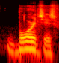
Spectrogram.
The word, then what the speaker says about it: Borges: last name or what Borgeous rhymes with gorgeous like my wife okay we got it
